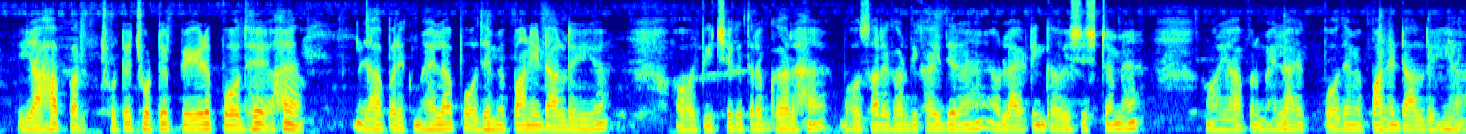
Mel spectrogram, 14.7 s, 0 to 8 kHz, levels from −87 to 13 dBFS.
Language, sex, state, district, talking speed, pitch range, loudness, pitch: Hindi, male, Bihar, Gopalganj, 185 wpm, 115-125 Hz, -21 LUFS, 115 Hz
